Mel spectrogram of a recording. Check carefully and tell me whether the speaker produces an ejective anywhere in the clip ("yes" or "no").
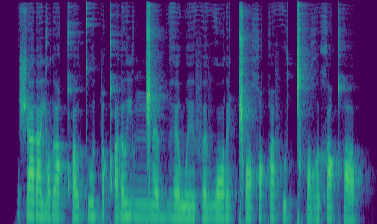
yes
